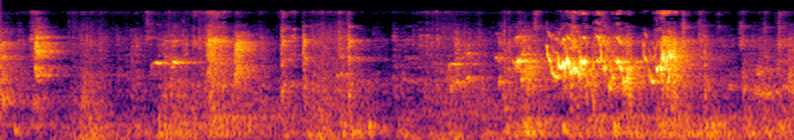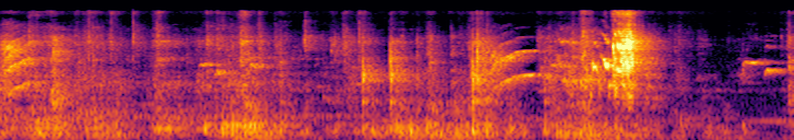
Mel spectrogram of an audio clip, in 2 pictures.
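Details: Female budgie trying to go into the nest for the first time; soft scratchy chatter building to louder chirps, a quieter spell, then a final bright burst near the end.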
